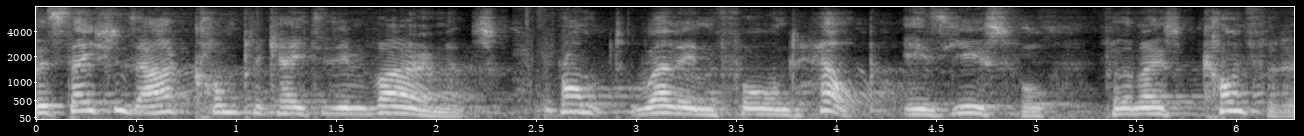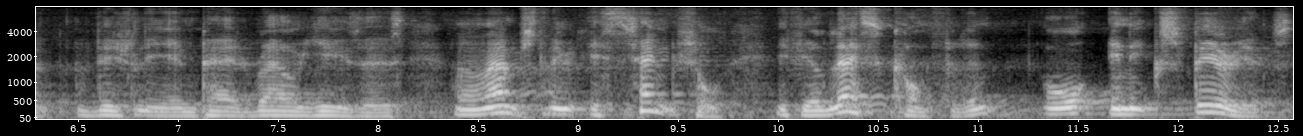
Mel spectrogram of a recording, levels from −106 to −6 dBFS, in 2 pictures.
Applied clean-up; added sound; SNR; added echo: neural separator model SepFormer DNS4.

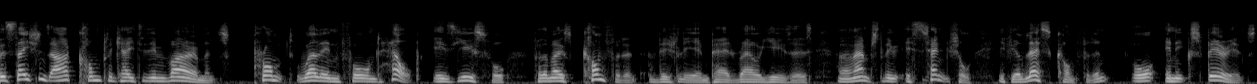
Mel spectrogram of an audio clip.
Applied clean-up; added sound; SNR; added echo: none; none; none; none.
